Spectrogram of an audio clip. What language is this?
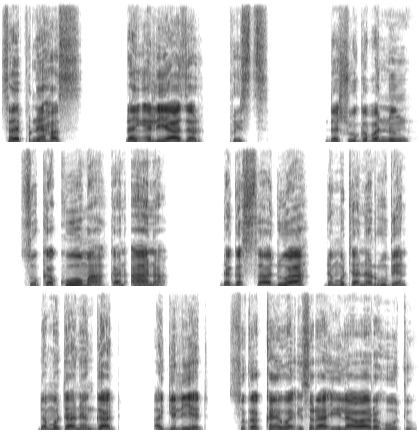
Hausa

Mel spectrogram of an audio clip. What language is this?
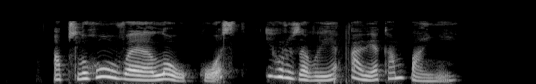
Belarusian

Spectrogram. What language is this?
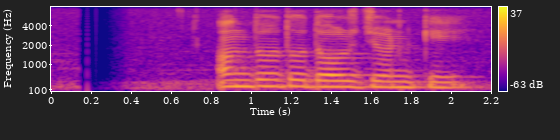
Bangla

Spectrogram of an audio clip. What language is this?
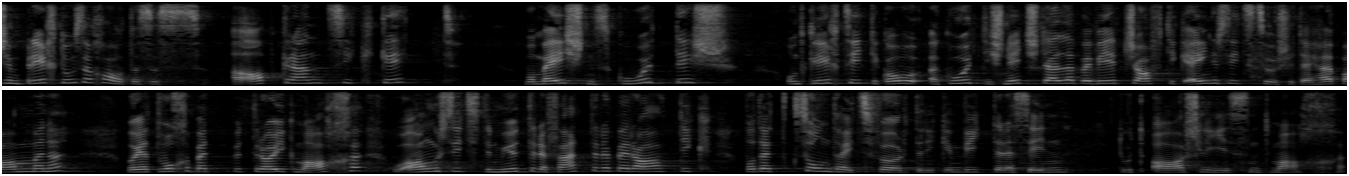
Swiss German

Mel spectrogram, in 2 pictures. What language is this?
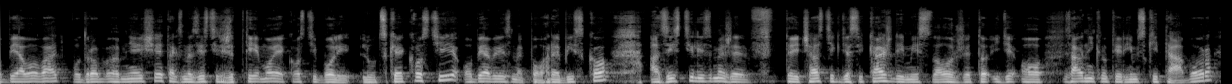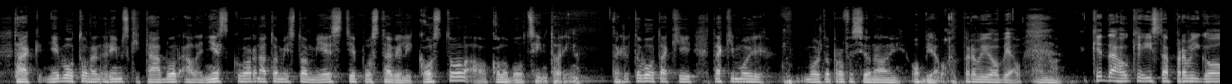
Slovak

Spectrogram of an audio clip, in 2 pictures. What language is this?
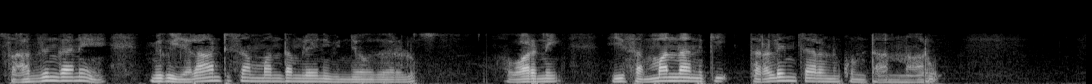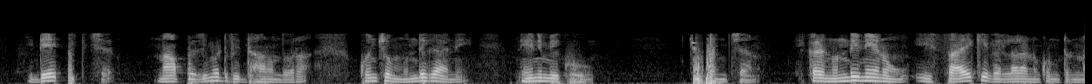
Telugu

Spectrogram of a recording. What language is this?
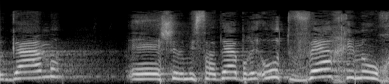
Hebrew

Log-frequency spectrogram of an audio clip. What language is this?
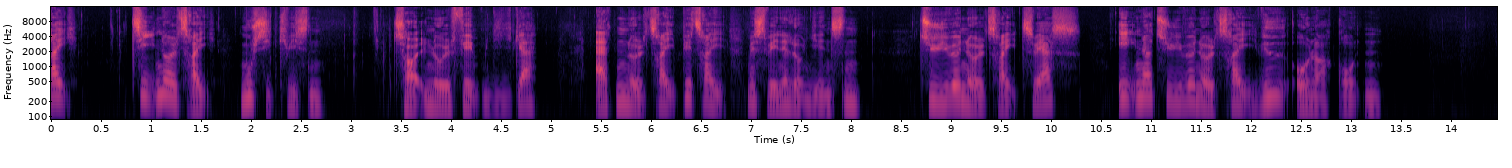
Danish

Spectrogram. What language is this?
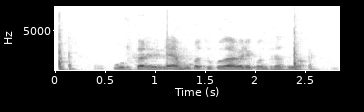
Basque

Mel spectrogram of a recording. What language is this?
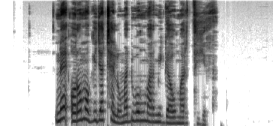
Luo (Kenya and Tanzania)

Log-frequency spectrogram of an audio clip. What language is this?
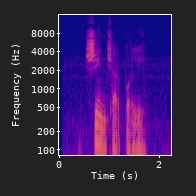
Esperanto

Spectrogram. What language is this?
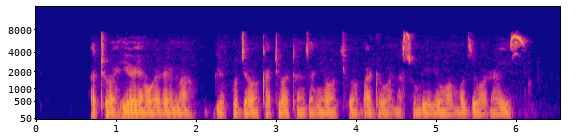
Swahili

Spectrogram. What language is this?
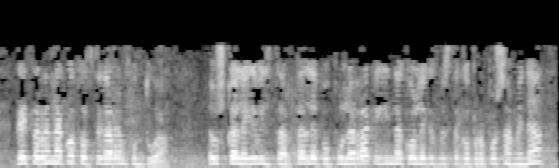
Basque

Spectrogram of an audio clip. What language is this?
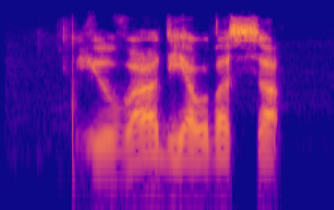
Kabyle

